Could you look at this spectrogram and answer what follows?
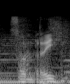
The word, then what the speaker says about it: Sonreí: Estamos escuchando a los muchachos de Sonreí o Sonrey. La verdad que nunca supe cómo se le dice a los chicos. – Sonreí. – Sonreí, con acento en la I al final, decís vos. – Sí, con acento.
